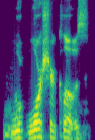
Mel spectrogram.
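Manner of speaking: "wash" with an R put in, like "warsh"; added-R Midwestern pronunciation. Retold or imitated. Imitating a Midwestern mother-in-law, added R in "wash". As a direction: say "wash" as "warsh", drawn out slowly. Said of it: "she would add R's".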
